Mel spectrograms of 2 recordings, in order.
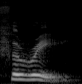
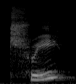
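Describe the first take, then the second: First: The word begins with a voiceless th sound. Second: The word begins with a plain t sound. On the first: The speaker calls it right. "So you start with a voiceless th" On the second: The speaker calls it wrong. "is either pronounced tree or free"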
